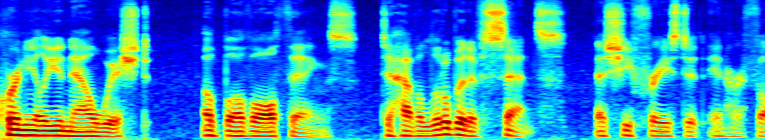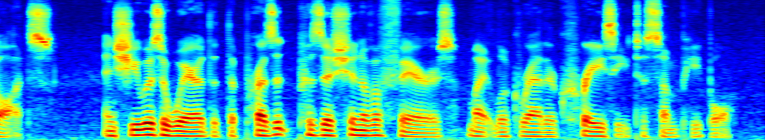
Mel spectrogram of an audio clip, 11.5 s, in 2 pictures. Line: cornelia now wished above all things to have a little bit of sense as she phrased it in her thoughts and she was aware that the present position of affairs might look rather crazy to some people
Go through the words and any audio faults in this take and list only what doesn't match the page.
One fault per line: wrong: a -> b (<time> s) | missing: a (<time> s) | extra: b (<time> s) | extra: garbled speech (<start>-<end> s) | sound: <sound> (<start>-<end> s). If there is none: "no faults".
no faults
